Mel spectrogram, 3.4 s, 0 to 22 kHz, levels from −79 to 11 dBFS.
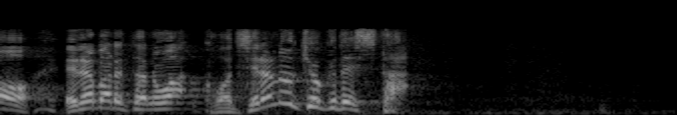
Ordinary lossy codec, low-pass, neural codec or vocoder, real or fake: none; none; none; real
